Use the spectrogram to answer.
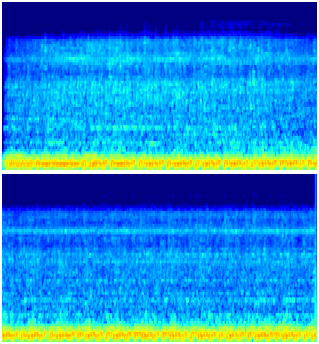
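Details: Cheap Miata with a cam, pulled from a field, jump-started: loud steady low engine drone with fast pulsing beat, revving hard; lift-off noise not clearly picked out, cause uncertain.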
